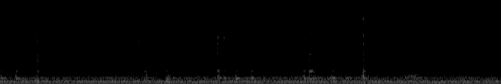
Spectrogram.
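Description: Fingertips and nails tap rapidly on the plastic cap of a small, clear, partly full plastic water bottle with a green label, close to the microphone. The result is a quiet run of soft, brief clicks and taps over a steady low background rumble.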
